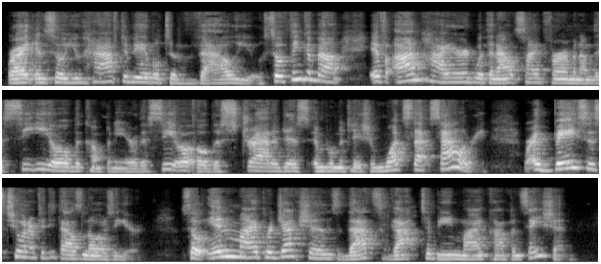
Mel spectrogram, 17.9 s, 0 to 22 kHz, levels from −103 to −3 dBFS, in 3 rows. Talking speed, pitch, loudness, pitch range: 175 wpm, 190 Hz, -23 LUFS, 165-240 Hz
